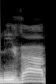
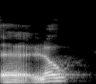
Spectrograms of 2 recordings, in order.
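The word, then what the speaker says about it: Loew: Alors, on l'appelle Liva, mais on on le prononce Low.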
